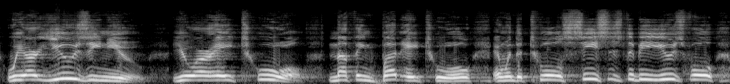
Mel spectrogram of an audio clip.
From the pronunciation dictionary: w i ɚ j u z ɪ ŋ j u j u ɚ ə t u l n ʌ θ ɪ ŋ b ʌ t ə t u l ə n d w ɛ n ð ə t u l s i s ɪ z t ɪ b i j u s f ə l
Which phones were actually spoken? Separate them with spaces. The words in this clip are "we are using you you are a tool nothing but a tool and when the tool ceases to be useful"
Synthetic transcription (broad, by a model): w i ɚ j u z ɪ ŋ j u j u ɚ ə t u l n ʌ θ ɪ ŋ b ʌ t ə t u l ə n w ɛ n ð ə t u l s i s ɪ z t ɪ b i j u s f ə l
